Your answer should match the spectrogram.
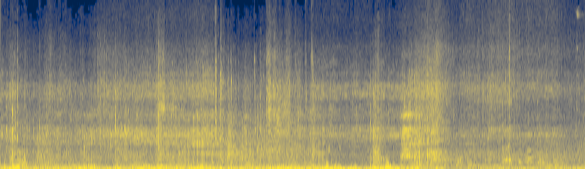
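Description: Wind buffeting an action camera's microphone and mountain-bike tyres rolling over dirt and dry leaves on a fast descent, with sharp knocks and rattles from the bike over bumps and a jump. It goes quieter near the end as the bike slows down.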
